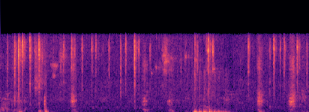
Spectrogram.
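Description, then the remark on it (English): Quiet typing of show notes on a computer keyboard: irregular bursts of soft key clicks with short pauses, briefly joined by a louder low thump or rumble partway through. “Sorry, I'm busy typing.”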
